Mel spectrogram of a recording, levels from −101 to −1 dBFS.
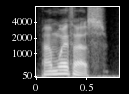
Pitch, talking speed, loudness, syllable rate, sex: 125 Hz, 215 wpm, -14 LUFS, 4.8 syllables/s, male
